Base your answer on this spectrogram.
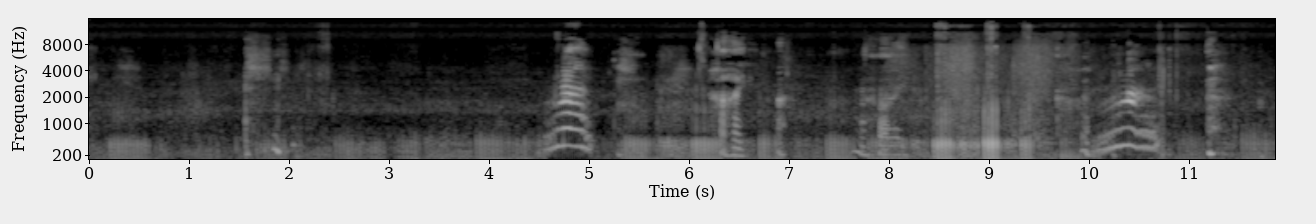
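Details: A female F2 Savannah cat, excited and happy that her owners are home from work, gives two clear rising-then-falling good-morning meows amid head nudges and purrs while a woman talks and laughs softly.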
